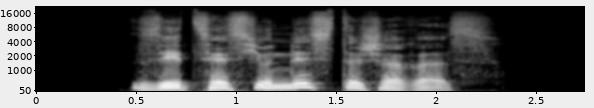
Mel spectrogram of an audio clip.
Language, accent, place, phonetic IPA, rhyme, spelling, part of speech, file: German, Germany, Berlin, [zet͡sɛsi̯oˈnɪstɪʃəʁəs], -ɪstɪʃəʁəs, sezessionistischeres, adjective, De-sezessionistischeres.ogg
- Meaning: strong/mixed nominative/accusative neuter singular comparative degree of sezessionistisch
